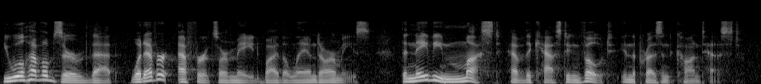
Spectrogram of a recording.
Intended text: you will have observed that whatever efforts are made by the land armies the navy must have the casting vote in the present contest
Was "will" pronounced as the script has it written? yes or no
yes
